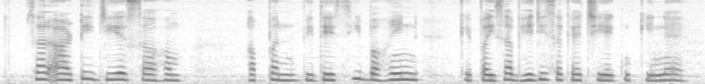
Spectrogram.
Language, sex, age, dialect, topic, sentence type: Maithili, female, 25-30, Southern/Standard, banking, question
